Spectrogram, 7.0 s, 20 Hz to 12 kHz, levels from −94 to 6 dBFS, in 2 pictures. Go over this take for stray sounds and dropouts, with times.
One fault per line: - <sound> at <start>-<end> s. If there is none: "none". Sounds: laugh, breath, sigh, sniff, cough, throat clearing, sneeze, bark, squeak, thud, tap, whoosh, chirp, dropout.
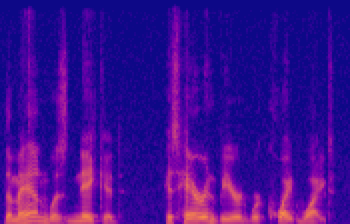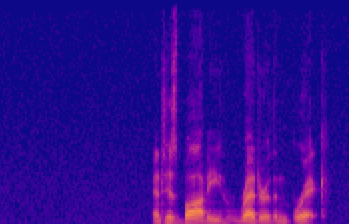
none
